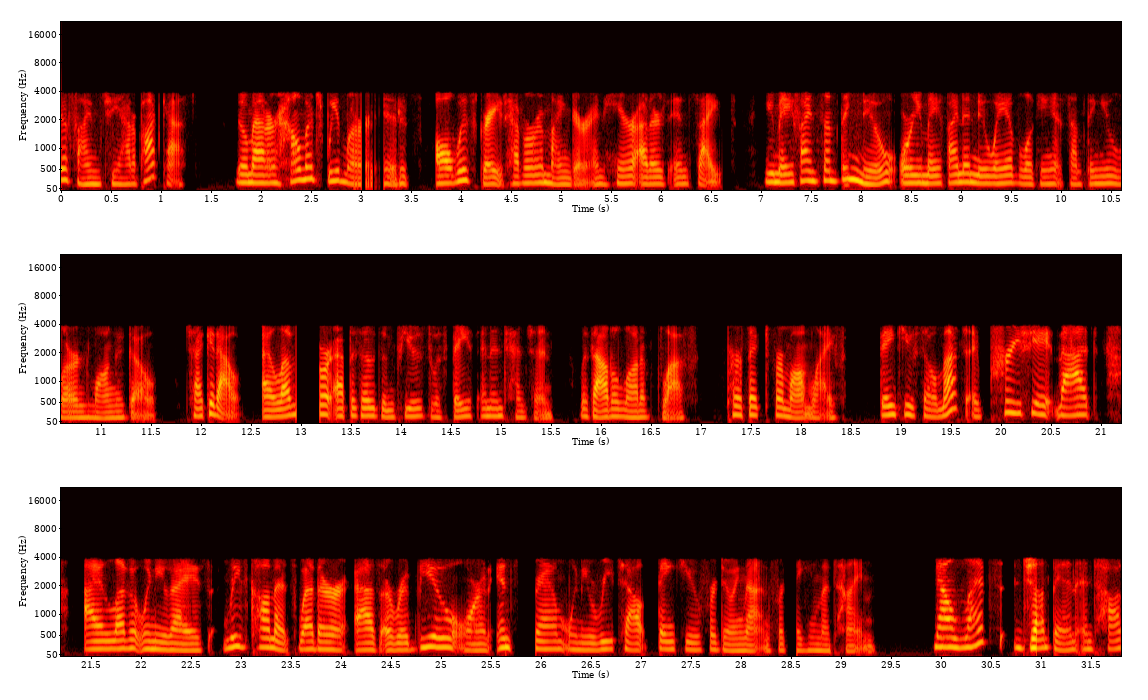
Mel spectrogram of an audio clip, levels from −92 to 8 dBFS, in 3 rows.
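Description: Packet loss filled with silence occurs at 2.93–3.23 s, 6.61–6.70 s, 12.95–13.19 s, 25.77–25.95 s and 28.48–28.56 s. Lost packets were replaced by dead silence, cutting hard-edged holes into the speech. The first burst scatters about 190 ms of gaps over 300 ms, with runs of up to 50 ms. The gap lengths fit 10 ms packets.

A sudden gain jump from 30.83 to 30.96 s lifts the speech and background together by about 9 dB in an instant, likely from a gain setting applied without a ramp.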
